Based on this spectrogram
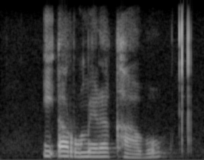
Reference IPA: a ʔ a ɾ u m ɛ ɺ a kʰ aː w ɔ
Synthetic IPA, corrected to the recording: i ʔ a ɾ u m ɛ ɺ a kʰ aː β ɔ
